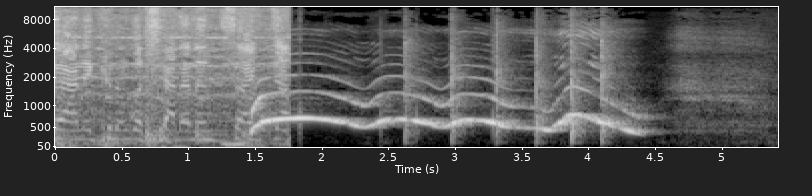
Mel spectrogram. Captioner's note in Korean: 짝짝짝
